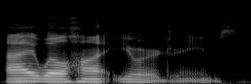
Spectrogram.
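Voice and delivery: slow, soft spooky threat; haunt them slowly; mock ghost. Playing the computer ghost, slow soft spooky threat.

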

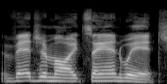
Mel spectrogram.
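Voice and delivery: slow, broad mock Aussie; Australian accent. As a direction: stretch out the Australian vowels. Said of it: "Can you guys do it?".

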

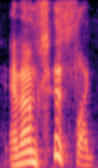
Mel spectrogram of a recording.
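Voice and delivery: ordinary delivery

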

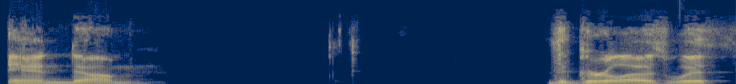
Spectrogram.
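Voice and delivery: ordinary talk, nothing marked

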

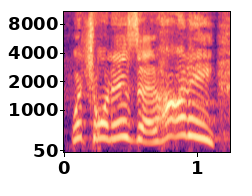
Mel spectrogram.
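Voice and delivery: very high, loud shriek of delight; thrilled old lady. Retold or imitated. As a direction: imitate old lady calling out to her husband. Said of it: "this old lady answered the phone".

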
